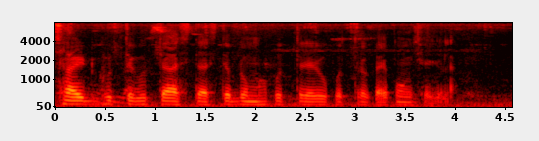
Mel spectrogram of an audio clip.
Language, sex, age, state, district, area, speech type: Bengali, male, 60+, West Bengal, Birbhum, urban, spontaneous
